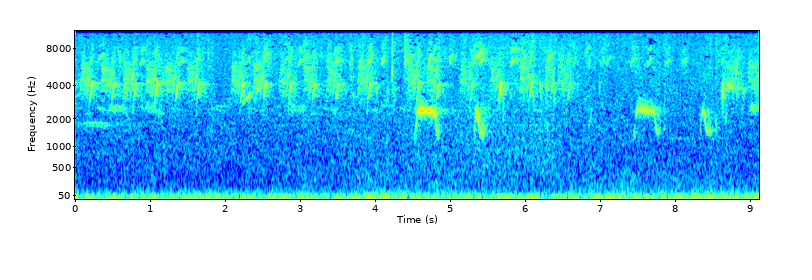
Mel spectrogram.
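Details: Blue waxbills at Rosie's Pan, picked up by a live camera: rapid series of high, thin chirps repeated throughout, with a few lower slurred notes from other birds over a steady low rumbling background.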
